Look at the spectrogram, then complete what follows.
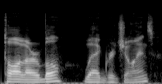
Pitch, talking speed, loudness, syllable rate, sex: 115 Hz, 110 wpm, -19 LUFS, 4.6 syllables/s, male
